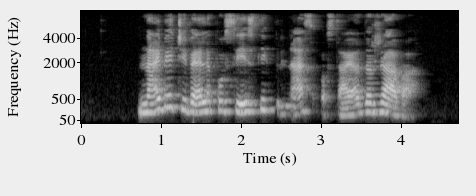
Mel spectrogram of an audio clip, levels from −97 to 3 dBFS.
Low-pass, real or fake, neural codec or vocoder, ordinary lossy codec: 7.2 kHz; real; none; none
